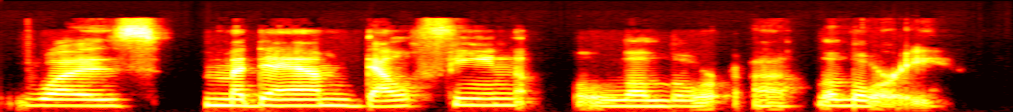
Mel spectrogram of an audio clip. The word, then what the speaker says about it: LaLaurie: What was I saying? I think I was saying it wrong. Anyways, the correct name of it was the LaLaurie mansion. Right. I think it's because I read it so many times. You said Laura Lee.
